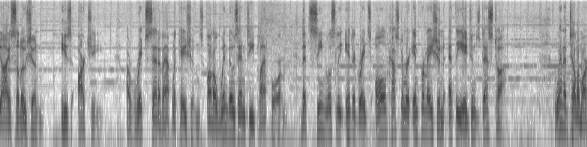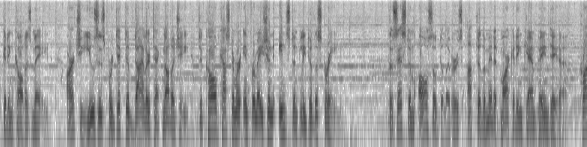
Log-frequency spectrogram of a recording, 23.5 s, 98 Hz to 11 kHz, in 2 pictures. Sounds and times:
Speech: 0.0s - 10.2s, 11.1s - 18.6s, 19.5s - 23.4s
Music: 0.0s - 23.4s.

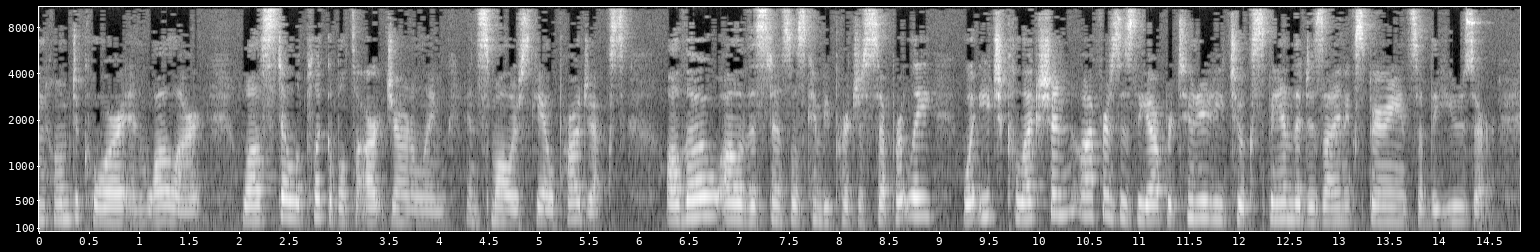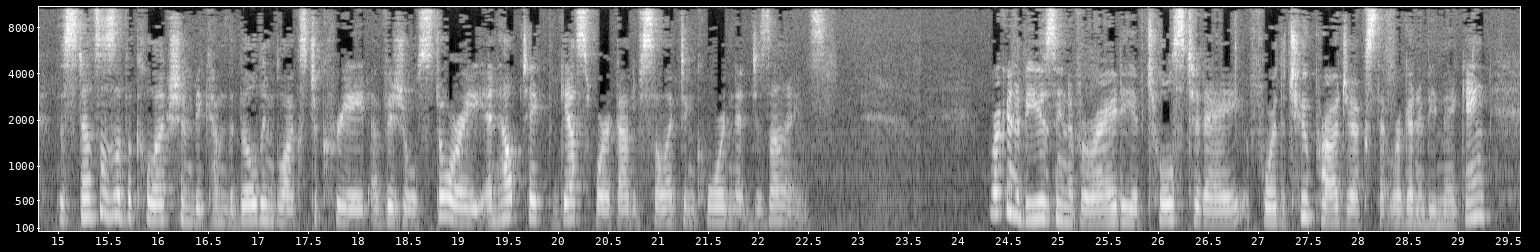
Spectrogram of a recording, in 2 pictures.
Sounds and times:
Speech: 0.0s - 22.8s, 24.3s - 29.4s.

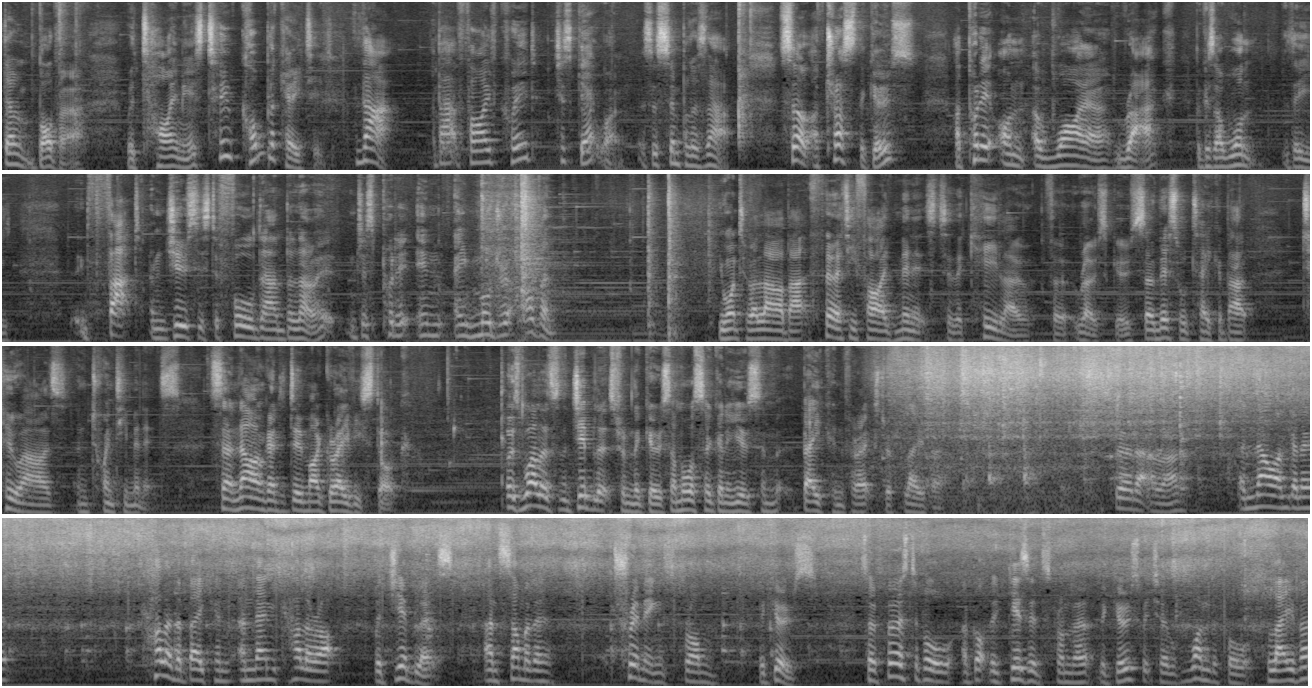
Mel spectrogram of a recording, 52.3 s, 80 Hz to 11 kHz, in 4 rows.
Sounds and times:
Speech: 0.0s - 13.2s, 13.8s - 18.6s, 20.2s - 30.2s, 31.2s - 35.6s, 37.2s - 39.4s, 40.6s - 52.3s
Music: 0.0s - 52.3s.

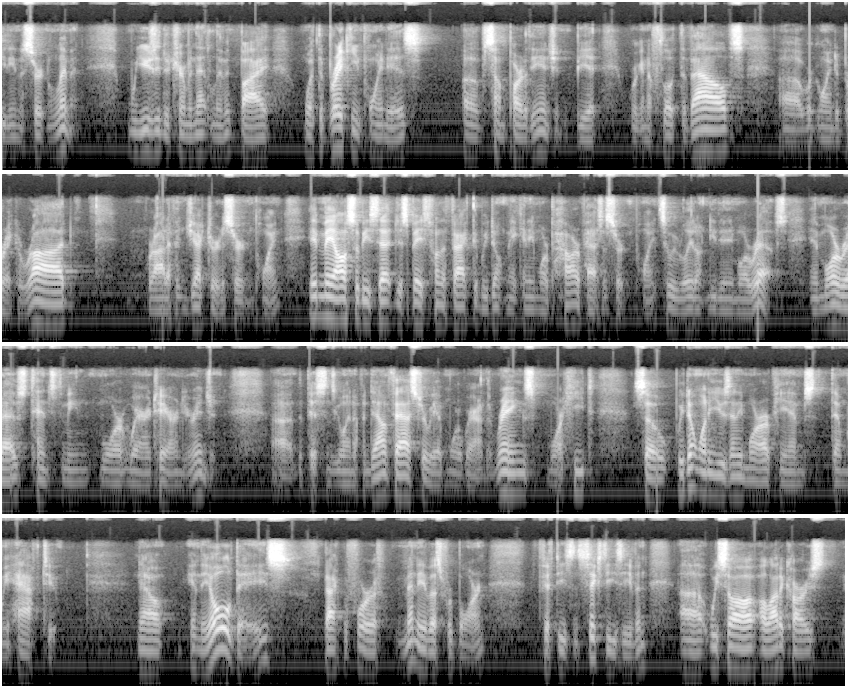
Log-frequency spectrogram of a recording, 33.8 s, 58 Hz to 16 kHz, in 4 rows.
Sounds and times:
Speech: 0.0s - 9.2s, 9.9s - 26.0s, 26.7s - 33.8s.

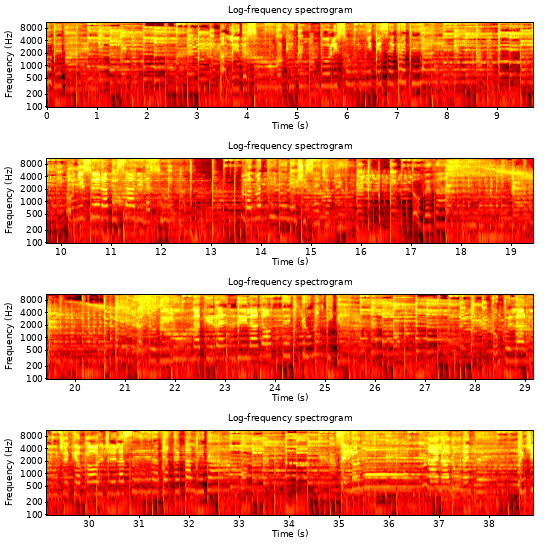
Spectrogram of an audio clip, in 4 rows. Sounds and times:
Music: 0.0s - 38.8s.

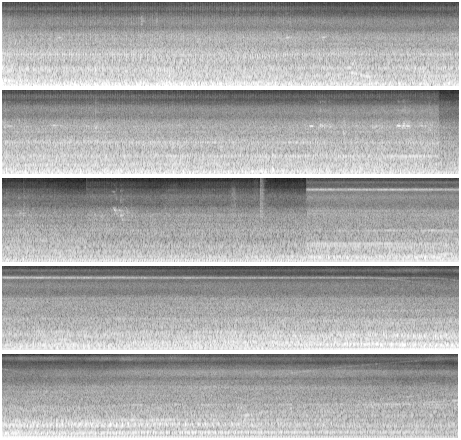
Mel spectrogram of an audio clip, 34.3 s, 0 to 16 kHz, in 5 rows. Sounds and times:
Fixed-wing aircraft, airplane: 0.0s - 34.2s
Outside, urban or manmade: 0.0s - 34.2s.

